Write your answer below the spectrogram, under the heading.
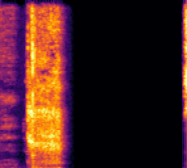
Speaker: Excuse me, I'm still dealing with a chesty cough here.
